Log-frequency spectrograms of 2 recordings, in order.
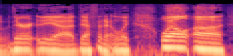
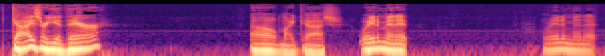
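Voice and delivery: from another room. Real, not acted. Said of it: "you sound like you're in another room".

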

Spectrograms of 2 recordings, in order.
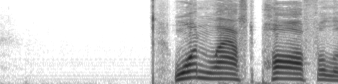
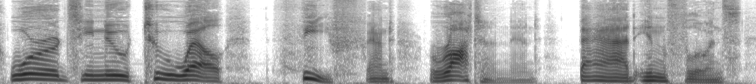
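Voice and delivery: ordinary delivery, nothing marked

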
